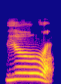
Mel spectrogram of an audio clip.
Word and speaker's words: Europe: South America South America Europe Europe some people say Europe and that's okay but most of the time in the United States we pronounce this Europe Europe like the E is silent Europe you try great job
